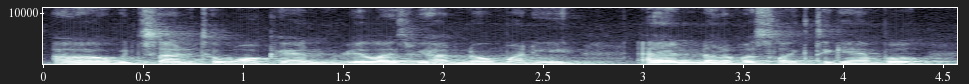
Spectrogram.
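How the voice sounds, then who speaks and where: A woman's voice: low-pitched, monotone, fairly quick. Young woman vlogger rambling in an echoey room. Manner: rambling storytelling full of "like". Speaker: travel vlogger. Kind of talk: casual chat. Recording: echoey room with faint noise.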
